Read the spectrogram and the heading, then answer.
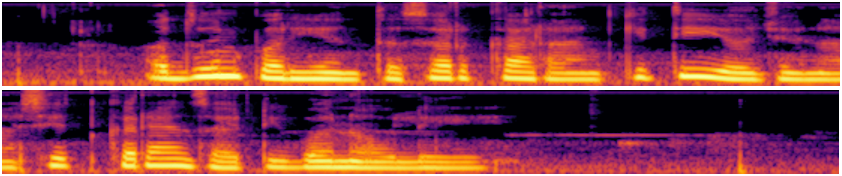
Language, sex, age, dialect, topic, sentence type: Marathi, female, 18-24, Southern Konkan, agriculture, question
